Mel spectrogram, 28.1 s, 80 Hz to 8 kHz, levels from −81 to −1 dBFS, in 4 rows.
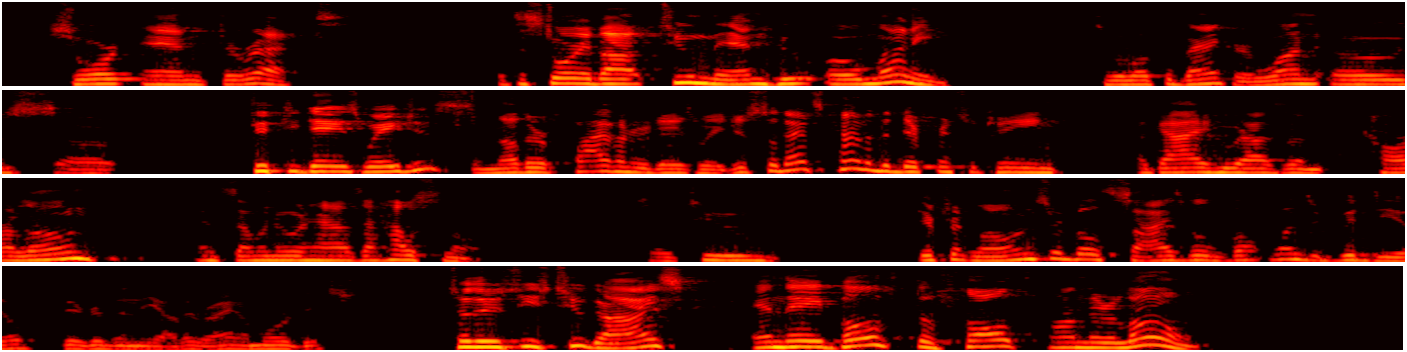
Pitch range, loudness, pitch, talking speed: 145-185 Hz, -39 LUFS, 160 Hz, 165 wpm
